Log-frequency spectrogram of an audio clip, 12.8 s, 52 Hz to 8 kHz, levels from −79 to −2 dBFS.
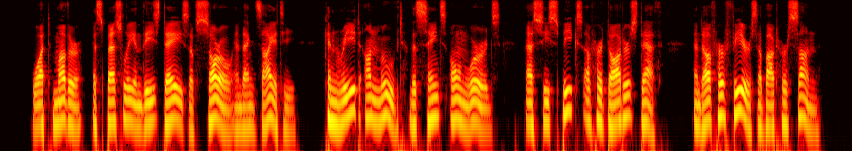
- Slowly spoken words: No, average, 145 wpm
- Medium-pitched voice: No, low, 130 Hz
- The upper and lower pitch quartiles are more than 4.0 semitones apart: No, average, 3.4 semitones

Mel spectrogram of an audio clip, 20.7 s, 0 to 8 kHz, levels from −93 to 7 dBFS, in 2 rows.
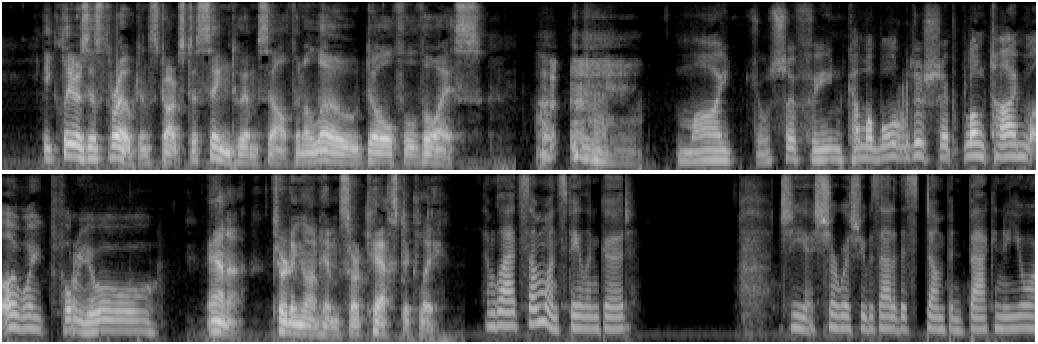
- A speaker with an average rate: No, slow, 95 wpm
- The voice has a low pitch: Yes, low, 130 Hz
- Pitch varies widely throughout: Yes, wide, 5.8 semitones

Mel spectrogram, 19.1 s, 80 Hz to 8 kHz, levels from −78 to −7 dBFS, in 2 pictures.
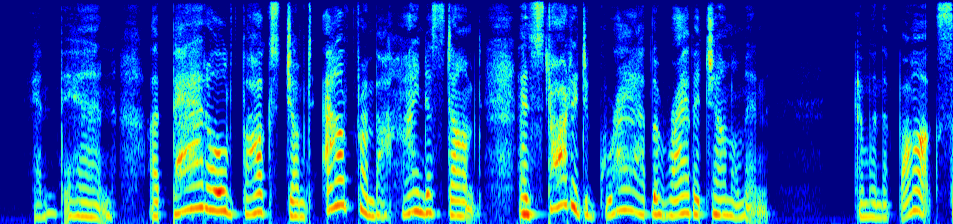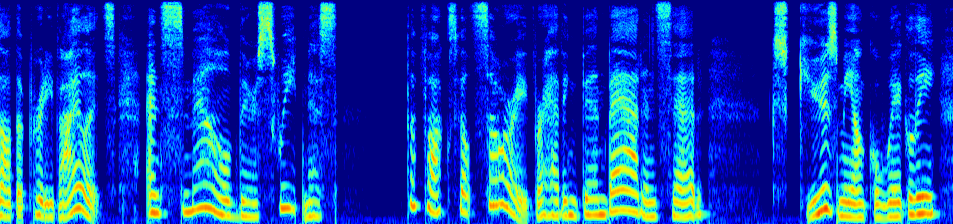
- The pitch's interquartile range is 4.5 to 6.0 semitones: Yes, average, 5.0 semitones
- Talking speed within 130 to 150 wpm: Yes, average, 140 wpm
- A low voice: No, high, 210 Hz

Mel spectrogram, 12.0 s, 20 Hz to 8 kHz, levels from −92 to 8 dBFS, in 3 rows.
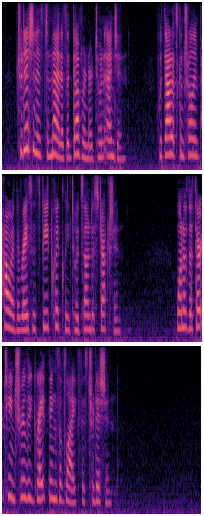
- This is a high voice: Yes, very high, 275 Hz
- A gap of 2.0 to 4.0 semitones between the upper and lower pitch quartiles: Yes, average, 3.3 semitones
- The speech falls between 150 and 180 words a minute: Yes, average, 170 wpm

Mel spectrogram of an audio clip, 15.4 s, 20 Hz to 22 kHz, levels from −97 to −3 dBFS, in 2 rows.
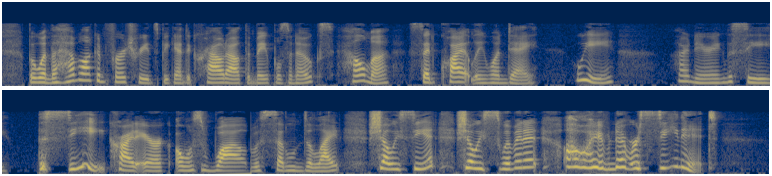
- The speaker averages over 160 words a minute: Yes, average, 190 wpm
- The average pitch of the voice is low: No, high, 210 Hz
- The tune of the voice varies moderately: No, wide, 6.8 semitones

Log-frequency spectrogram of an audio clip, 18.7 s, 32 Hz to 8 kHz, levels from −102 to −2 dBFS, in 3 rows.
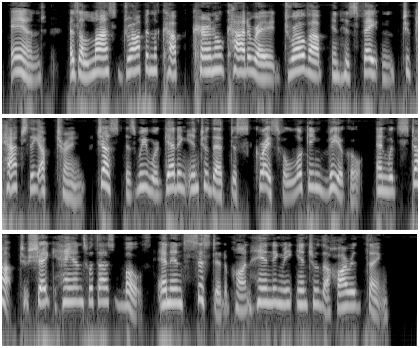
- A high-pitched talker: Yes, high, 245 Hz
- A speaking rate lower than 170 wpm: Yes, average, 155 wpm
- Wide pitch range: No, average, 4.0 semitones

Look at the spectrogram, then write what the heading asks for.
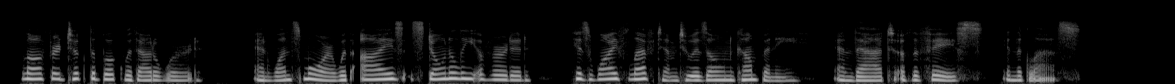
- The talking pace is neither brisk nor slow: Yes, average, 155 wpm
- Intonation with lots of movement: No, average, 4.0 semitones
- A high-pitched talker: Yes, high, 210 Hz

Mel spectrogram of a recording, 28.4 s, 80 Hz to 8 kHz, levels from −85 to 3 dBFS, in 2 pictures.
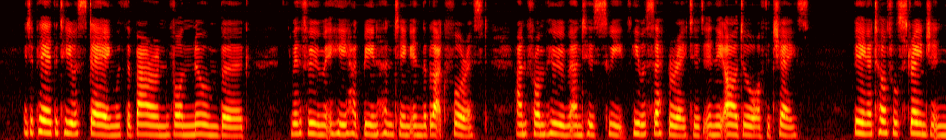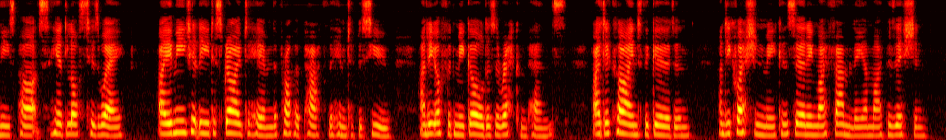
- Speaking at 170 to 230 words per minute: Yes, average, 175 wpm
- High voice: Yes, high, 200 Hz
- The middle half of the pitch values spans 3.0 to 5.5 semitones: No, narrow, 2.4 semitones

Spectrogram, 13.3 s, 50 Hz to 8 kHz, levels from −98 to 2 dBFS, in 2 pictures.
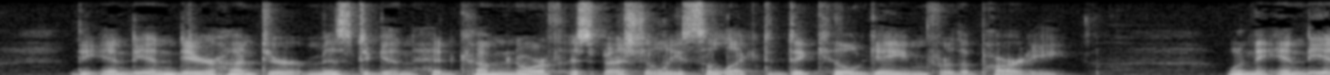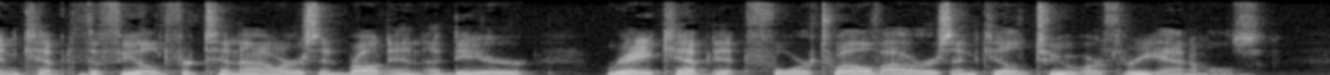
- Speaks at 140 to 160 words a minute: No, average, 190 wpm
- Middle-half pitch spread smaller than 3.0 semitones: No, average, 3.8 semitones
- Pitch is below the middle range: Yes, low, 120 Hz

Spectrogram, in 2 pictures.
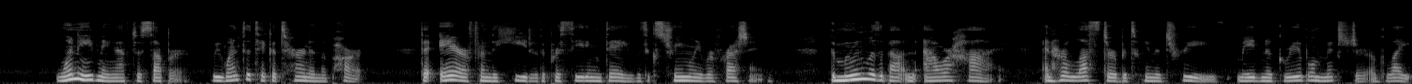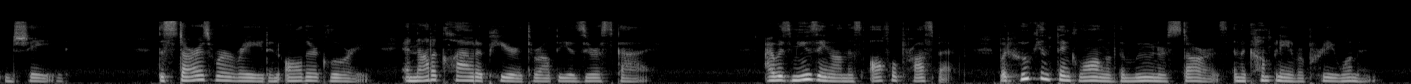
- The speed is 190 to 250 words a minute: Yes, average, 200 wpm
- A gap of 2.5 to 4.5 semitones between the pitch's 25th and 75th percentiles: Yes, average, 3.0 semitones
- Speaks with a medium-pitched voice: Yes, medium, 165 Hz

